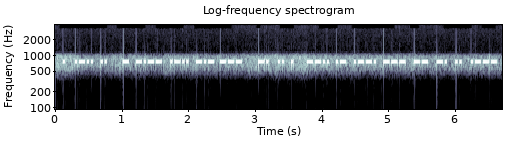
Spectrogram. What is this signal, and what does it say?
Morse code, heard as a keyed tone, about 39 wpm, 760 Hz. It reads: ELI TYLKO NIE ZAPOMNIJ
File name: dlazaawansowanych / nagraniazpasma / websdr recording 3565.0kHz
